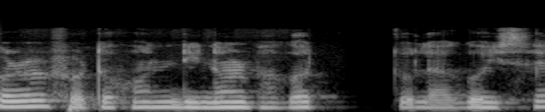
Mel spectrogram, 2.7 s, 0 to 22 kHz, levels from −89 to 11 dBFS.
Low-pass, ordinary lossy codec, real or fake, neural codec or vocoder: none; none; real; none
